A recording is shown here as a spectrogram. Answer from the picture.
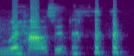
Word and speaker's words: Mollenhausen: A nossa campeã, Nathalie Mollenhausen. Essa é a pronúncia? Perfeita. É exatamente assim, Mollenhausen.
